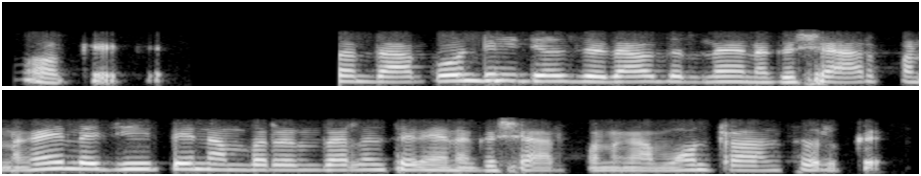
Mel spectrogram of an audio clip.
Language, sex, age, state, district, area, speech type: Tamil, female, 30-45, Tamil Nadu, Erode, rural, conversation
